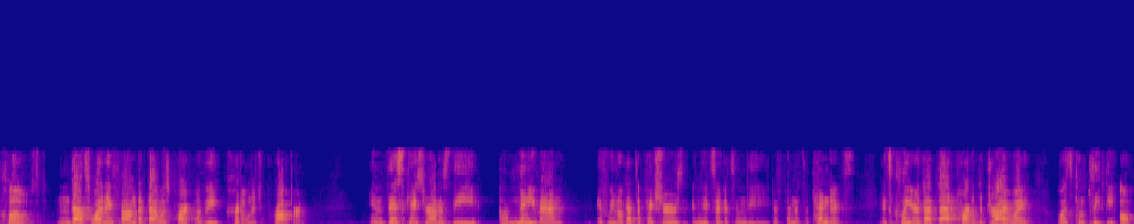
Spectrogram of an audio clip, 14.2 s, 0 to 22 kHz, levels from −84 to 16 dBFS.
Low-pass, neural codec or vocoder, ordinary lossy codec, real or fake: 7.2 kHz; vocoder, 22.05 kHz, 80 mel bands, WaveNeXt; AAC, 48 kbps; fake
